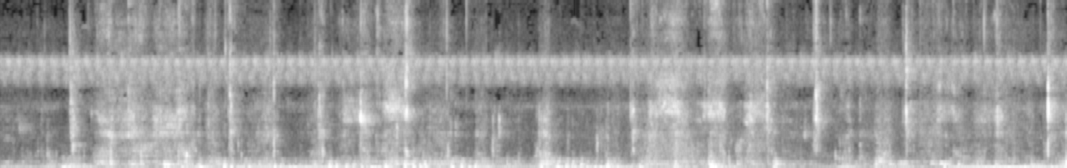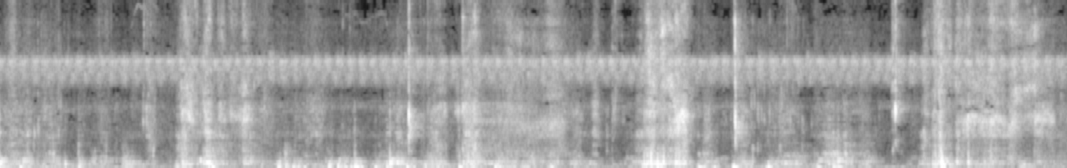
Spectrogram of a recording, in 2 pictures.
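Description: Close-up eating sounds of someone eating rice and pork fat with his fingers: chewing, lip smacks and small clicks, with the hand scraping leftovers across the plate.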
